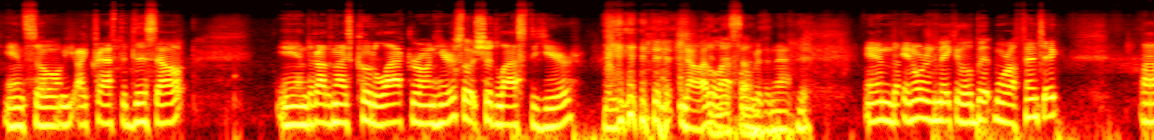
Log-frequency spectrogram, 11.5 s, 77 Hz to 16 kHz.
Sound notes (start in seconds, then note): 6.0 laughs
